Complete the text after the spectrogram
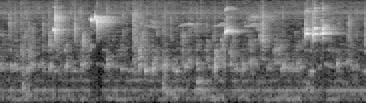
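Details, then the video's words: Common iora in a cage in Gresik, East Java, recorded on an Android phone with gurgling water nearby; scattered high whistles and chirps, several sharp notes, over a noticeable watery murmur. "Burung konin rajin bunyi dengan terapi gemercik air"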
